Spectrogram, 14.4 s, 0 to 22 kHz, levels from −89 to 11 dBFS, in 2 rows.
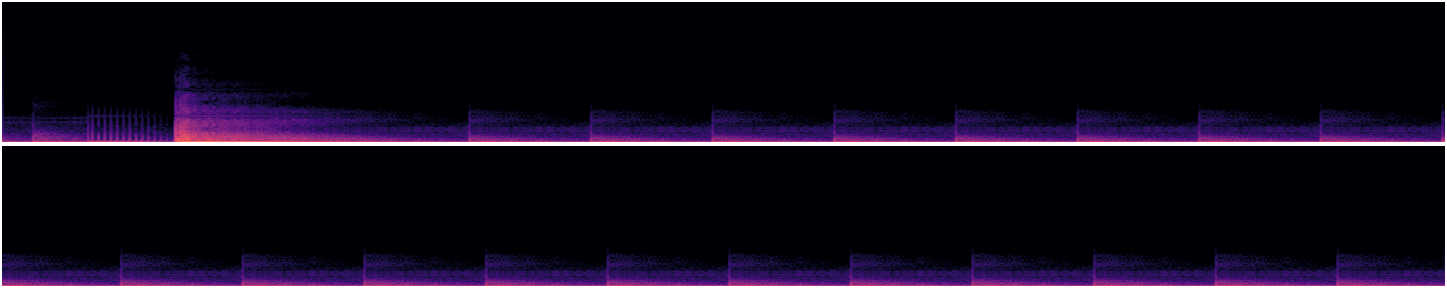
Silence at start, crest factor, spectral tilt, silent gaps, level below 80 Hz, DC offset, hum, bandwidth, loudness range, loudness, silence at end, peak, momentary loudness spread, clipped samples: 0 s; 18 dB; -8 dB/octave; none; -32 dBFS; 0.1%; none; 5.6 kHz; 13 LU; -37 LUFS; 0 s; -12 dBFS; 14 LU; under 0.1%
